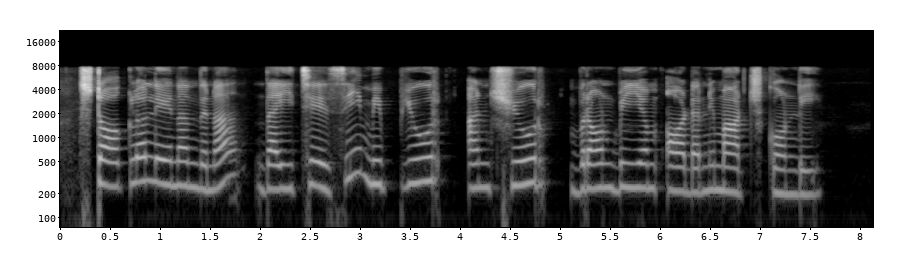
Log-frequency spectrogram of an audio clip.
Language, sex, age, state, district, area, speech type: Telugu, female, 30-45, Andhra Pradesh, Eluru, urban, read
